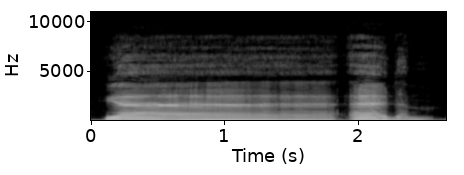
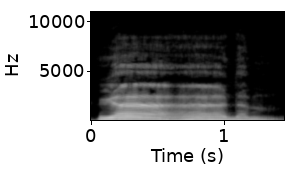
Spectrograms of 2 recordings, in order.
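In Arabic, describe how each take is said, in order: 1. نطق الهمزة تام والمد طويل. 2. نطق الهمزة مخفف والحركة قصيرة. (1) "لنا التحقيق على المد ست حركات" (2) "والقصر"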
